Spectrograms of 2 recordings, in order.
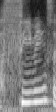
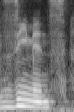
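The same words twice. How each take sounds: First: Siemens with a hissing s at the start; wrong hard s. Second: Siemens begun with a buzzing z, lower; z sound. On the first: Teacher showing the wrong Brazilian Siemens. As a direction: say Siemens with a sharp s. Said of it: "a gente não fala". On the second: Teacher modelling the correct German Siemens. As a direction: say Siemens as Ziemens. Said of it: "a gente fala". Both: Shown as a demonstration.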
